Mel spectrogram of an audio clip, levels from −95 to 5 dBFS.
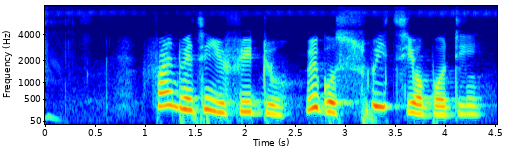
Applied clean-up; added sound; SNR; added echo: none; none; none; none.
